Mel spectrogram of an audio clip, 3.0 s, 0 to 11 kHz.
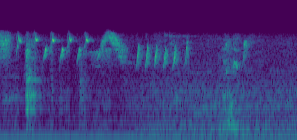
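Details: Rapid run of high, short chirps from young 2009 canaries, about a dozen pulsed notes, a brief drawn-out whistle in the middle, then a few softer calls over background hiss.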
